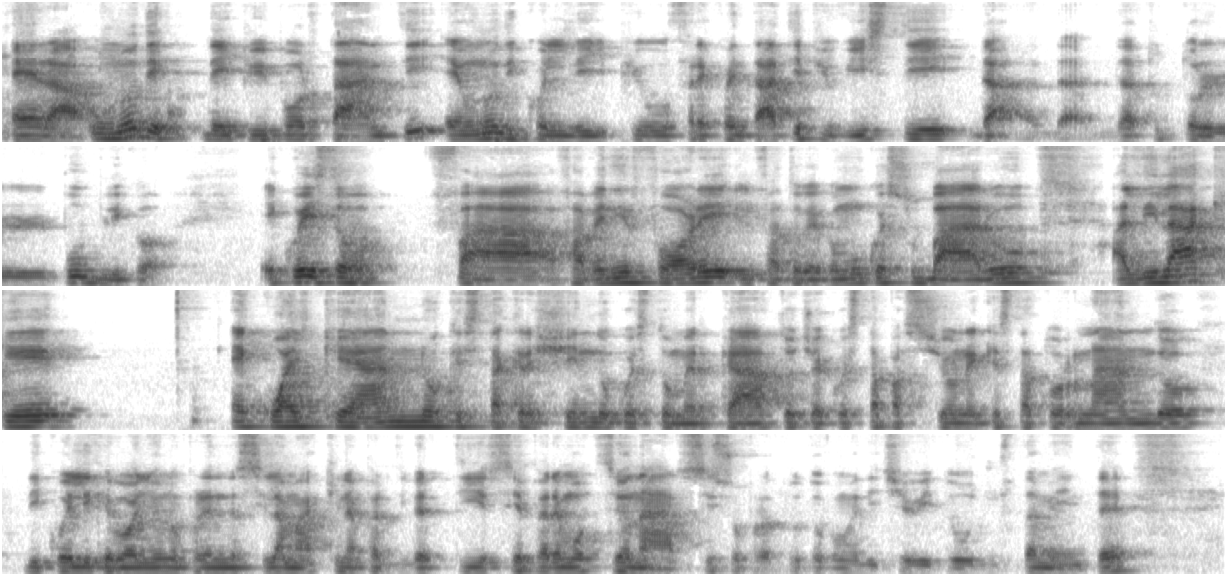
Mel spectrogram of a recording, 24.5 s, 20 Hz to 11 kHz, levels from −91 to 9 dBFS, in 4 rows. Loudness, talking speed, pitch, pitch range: -23 LUFS, 165 wpm, 105 Hz, 100-120 Hz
